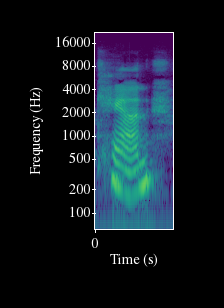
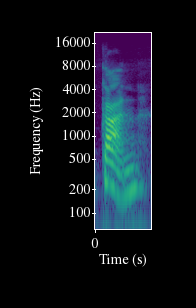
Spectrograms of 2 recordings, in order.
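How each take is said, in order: First: The vowel sounds like ordinary English. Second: The vowel sounds like the Spanish a. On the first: "the word can" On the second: "I would say can, because Mexicans, we pronounce the letter A as a"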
